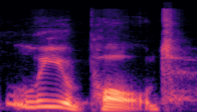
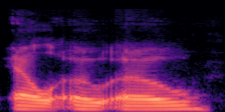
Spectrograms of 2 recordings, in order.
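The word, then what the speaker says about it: Leupold: in here somewhere to call out the proper pronunciation, which is more like you'd spell it Loopold, loophole. Like if you say it that way, that's the way they want you to say it.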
